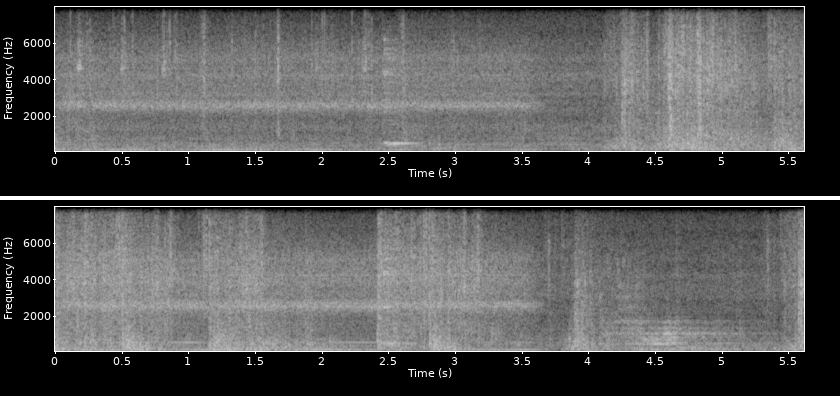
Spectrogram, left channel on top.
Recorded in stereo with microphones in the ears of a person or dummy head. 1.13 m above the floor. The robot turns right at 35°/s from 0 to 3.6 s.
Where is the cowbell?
35° right (ahead or behind), 4 m; by 2.8 s 25° right (ahead or behind), 4 m.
